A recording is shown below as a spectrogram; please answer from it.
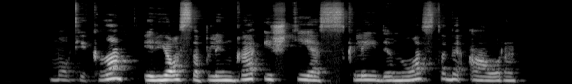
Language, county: Lithuanian, Vilnius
